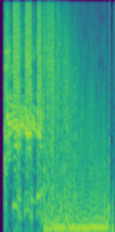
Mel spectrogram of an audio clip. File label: he he he ha, earrape, bass boosted; Clash Royale king; SUPER earrape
